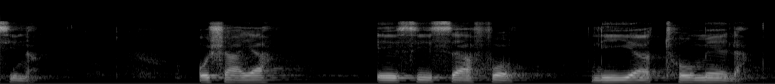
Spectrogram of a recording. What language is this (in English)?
Zulu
